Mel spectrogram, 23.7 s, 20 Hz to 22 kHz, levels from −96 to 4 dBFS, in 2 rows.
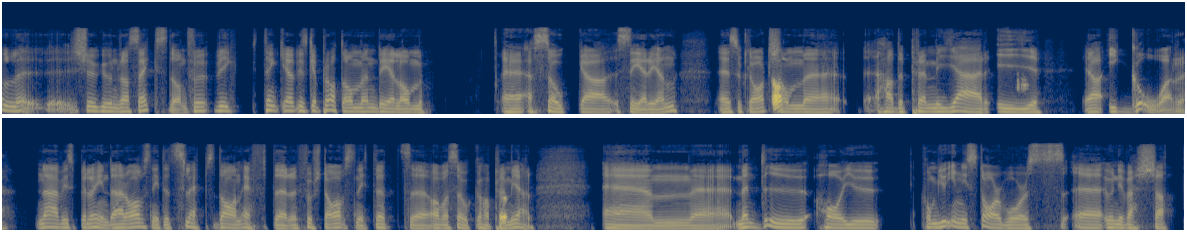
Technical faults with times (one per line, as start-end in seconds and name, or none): none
